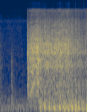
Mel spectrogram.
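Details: Motorcycle left unused over the holiday that would not start from a flat battery, after half an hour of charging: engine catches at once and settles into a steady, even idle with a regular beat; starts and runs normally.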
